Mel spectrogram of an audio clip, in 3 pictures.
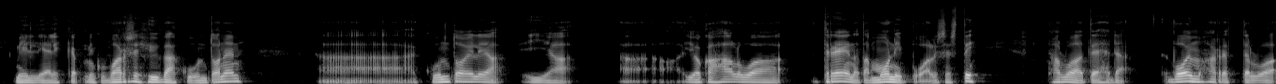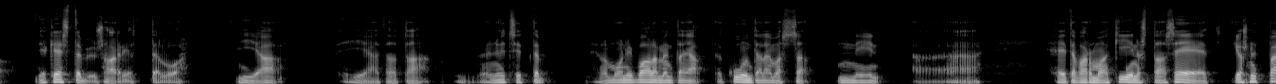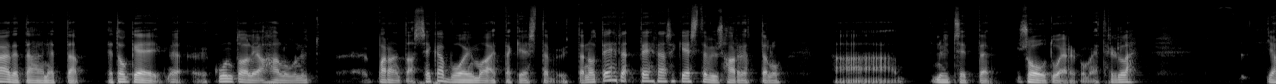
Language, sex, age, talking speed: Finnish, male, 20-39, 85 wpm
